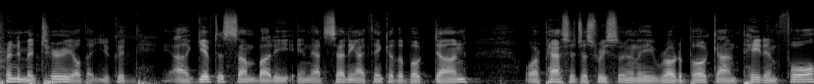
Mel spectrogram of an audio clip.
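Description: In an American accent, a plain, everyday voice moves at a fairly quick pace with ordinary pitch variation on a very clean recording with a silent background. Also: man. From Chicago. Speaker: church staff member. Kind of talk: conference panel Q&A.

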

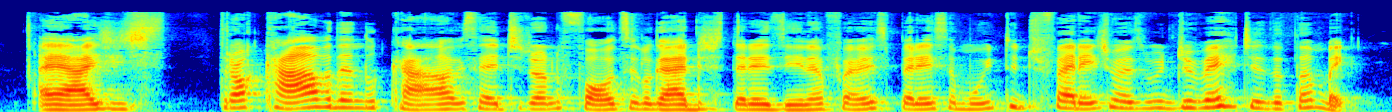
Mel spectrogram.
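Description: A woman talks at a very fast pace with a medium pitch and ordinary pitch variation, on a very clean recording with a silent background. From Brazil, Corrente (Piauí). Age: 30s. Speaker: podcast host. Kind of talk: casual monologue.

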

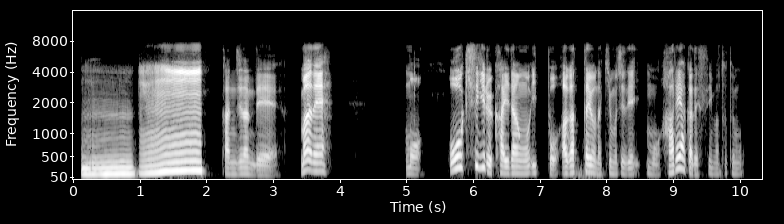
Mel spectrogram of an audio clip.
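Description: In a plain, everyday voice, the speaker goes at a fairly slow pace with lively intonation and big swings in loudness. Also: man, fairly high pitch for a man. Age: 20s. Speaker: podcast co-host. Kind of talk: casual chat.

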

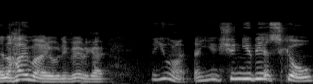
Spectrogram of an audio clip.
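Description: The speaker talks at a very fast pace with a British accent. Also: man. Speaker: podcast co-host. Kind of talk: casual banter. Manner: animated, joking.

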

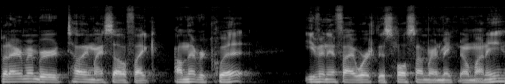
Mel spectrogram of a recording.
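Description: Very fast, monotone, flat delivery in an American accent, on a very clean recording with a silent background. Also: man. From Idaho. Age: 30s. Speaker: door-to-door sales leader and real estate investor. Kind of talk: interview.

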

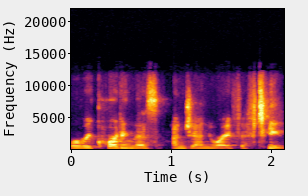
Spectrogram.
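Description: A woman at a medium pitch, with a plain, everyday voice. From US Northeast. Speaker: food allergy business owner and parent. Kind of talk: casual interview.

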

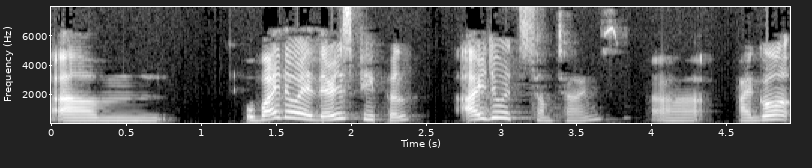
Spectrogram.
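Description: A woman with a Kuwaiti accent and lively intonation, in a very clean recording with a silent background. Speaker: yoga instructor. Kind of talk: casual interview chat. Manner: code-switching between Arabic and English.

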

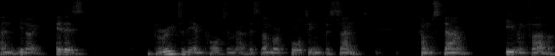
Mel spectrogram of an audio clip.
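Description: The voice has a British accent and a dark, mellow tone, with very wide pitch swings. It moves at a fairly slow pace with long, frequent pauses. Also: man, medium pitch for a man. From UK. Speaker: English teacher and podcaster. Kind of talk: casual interview chat.

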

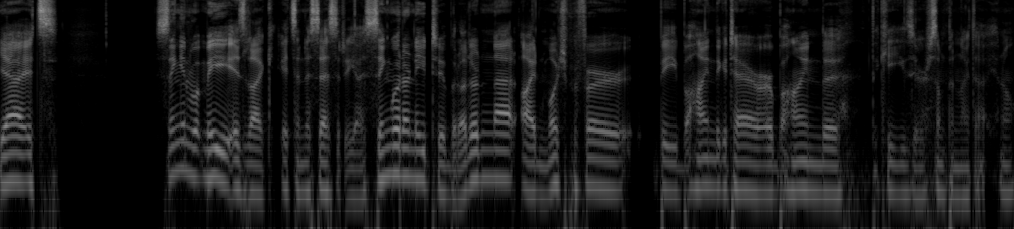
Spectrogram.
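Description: On a very clean recording with a silent background, a man with an Irish accent speaks fairly quickly at a fairly low pitch with ordinary pitch variation. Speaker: podcast host. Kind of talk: podcast intro narration; casual interview chat.

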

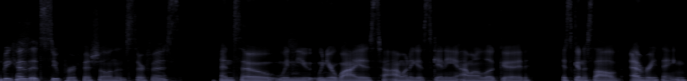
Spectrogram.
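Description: A woman speaks with an American accent at a moderate pace. Her fairly low voice keeps a monotone, flat intonation. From Minnesota, US. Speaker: fitness client who lost weight. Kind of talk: casual interview. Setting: studio.

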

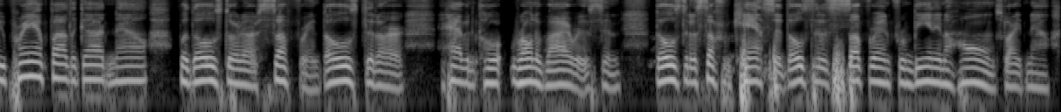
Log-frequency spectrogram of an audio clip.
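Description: Fairly slow and fairly high in pitch, a man talks in a plain, everyday voice with ordinary pitch variation. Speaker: prayer leader. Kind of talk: fervent intercessory prayer. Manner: earnest, pleading, repetitive.

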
